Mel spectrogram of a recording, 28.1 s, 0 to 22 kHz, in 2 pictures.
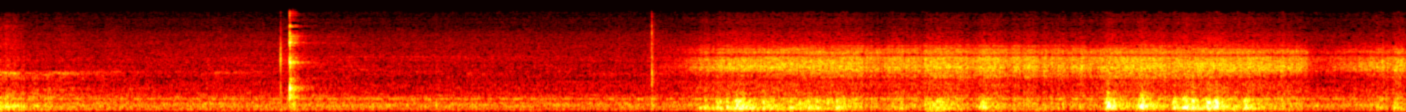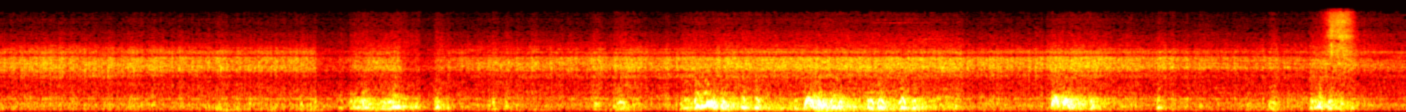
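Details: Right-leg venous Doppler in a 45-year-old man with right leg pain and swelling: great saphenous vein, 4.6 mm, fully compressible, competent valve. Soft whooshing flow bursts with leg squeezes, no reverse flow; normal augmentation without reflux.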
